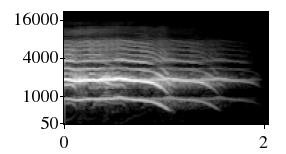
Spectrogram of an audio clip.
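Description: A high-pitched, drawn-out cartoon cry, held for over a second, then falling in pitch and fading away.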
